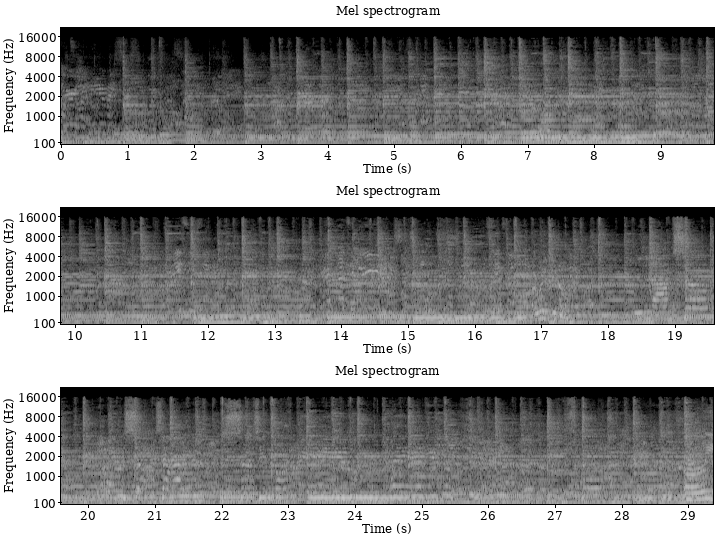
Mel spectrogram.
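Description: Band music with guitar over a steady beat, with voices now and then.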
